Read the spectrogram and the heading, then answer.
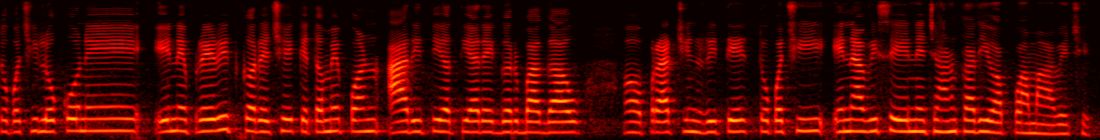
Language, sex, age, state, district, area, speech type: Gujarati, female, 30-45, Gujarat, Kheda, rural, spontaneous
